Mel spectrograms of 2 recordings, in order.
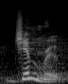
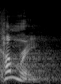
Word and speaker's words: Cymru: The light flashes on in Beth's head and she goes, oh, no, Mr. Daniel, we pronounce that Cymru. And he goes, Cymru? She goes, yes, we pronounce that Cymru.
